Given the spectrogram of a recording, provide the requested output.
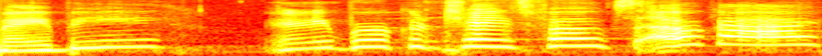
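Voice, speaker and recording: An American-accented woman projects her raised voice at a fairly quick pace. Her pitch swings very widely against noticeable background noise. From Oklahoma, mostly southern. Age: old. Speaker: guest speaker. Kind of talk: testimony. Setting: church.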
